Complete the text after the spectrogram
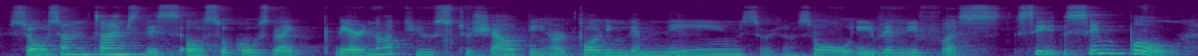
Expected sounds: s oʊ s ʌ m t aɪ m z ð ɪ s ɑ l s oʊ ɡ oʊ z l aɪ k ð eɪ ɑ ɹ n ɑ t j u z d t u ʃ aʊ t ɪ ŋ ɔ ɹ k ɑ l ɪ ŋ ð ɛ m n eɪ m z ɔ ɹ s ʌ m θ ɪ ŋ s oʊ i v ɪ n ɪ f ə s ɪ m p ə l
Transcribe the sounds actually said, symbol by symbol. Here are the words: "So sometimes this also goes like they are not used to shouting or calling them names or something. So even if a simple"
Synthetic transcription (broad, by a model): s oʊ s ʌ m t aɪ m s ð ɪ s ɑ l s oʊ ɡ oʊ s l aɪ k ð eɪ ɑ ɹ n ɑ t j u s t u ʃ aʊ t ɪ ŋ ɔ ɹ k ɑ l ɪ ŋ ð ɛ m n eɪ m s ɔ ɹ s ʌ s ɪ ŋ i v ɪ n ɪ f ə s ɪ m p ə l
